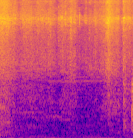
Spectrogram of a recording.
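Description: Thin plastic grocery bag rustling and crinkling as it is handled and lifted, a steady crackly noise with a few sharper crinkles near the end.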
